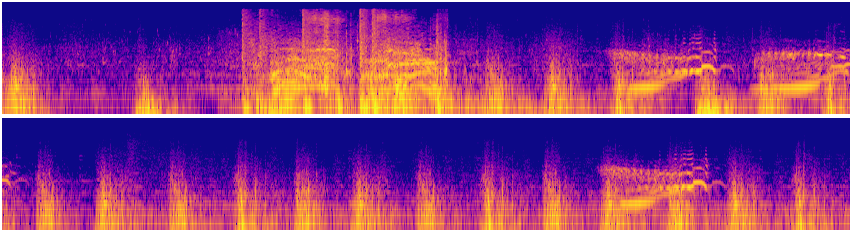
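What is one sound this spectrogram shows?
A large flying reptile beats its leathery wings.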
